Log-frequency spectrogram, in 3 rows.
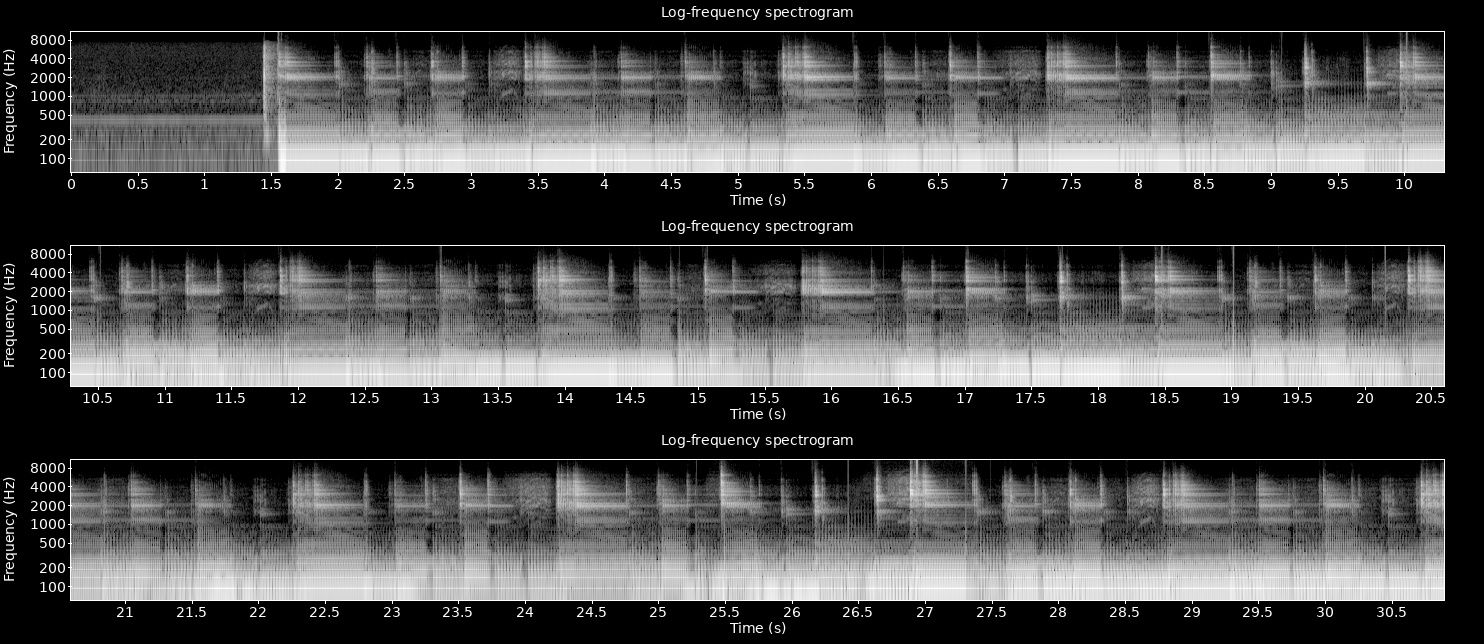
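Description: Electric bass guitar line played back through the UAD Eden WT800 bass amp plugin, starting about a second and a half in. The tone is kind of clacky and hi-fi, with a strong low end and sharp note attacks.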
